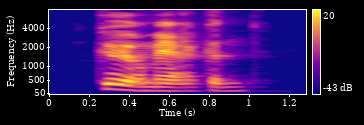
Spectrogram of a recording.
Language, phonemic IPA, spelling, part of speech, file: Dutch, /ˈkørmɛrkən/, keurmerken, verb / noun, Nl-keurmerken.ogg
- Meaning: plural of keurmerk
